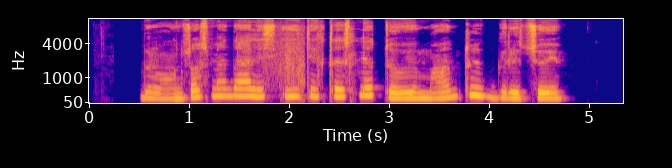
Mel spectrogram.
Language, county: Lithuanian, Kaunas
